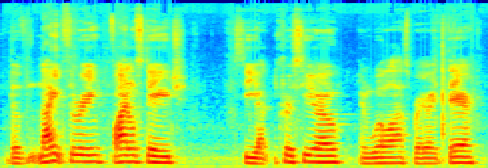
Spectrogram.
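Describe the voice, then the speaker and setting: A sniffly, slightly sick man with a lisp from braces hosts a wrestling DVD collection update, rambling casually as he shows off his collection. His voice is a little high and darkish in tone, steady and at a moderate pace.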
